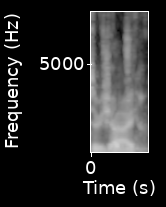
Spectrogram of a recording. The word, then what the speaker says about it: Ajayi: So I see he made a move to pick up Ajayi. How do you say that name, by the way? – It's Ajayi.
